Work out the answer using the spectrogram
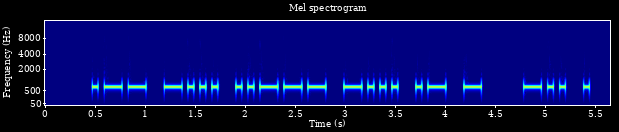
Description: Morse code, heard as a keyed tone, about 20 wpm, 700 Hz. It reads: WB2BAT DE
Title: USA Callsign DE Callsign - 6 Characters - 20wpm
